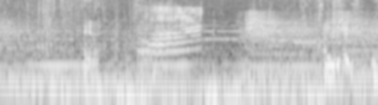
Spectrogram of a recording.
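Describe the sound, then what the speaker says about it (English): Cat in a video game giving a couple of drawn-out meows, one rising and wavering, heard over steady background game music. "Oh, a cat. Do we have a cat? Do I have a cat?"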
